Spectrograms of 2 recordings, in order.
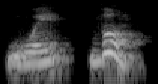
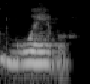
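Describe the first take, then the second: First: "huevo" in two separate syllables, hue, then vo; split into syllables. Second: Said in the usual way. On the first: Shown as a demonstration. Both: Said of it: "La palabra huevo tiene dos sílabas".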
